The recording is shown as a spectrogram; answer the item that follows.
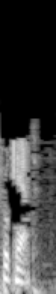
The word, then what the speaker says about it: Phuket: Well, that is actually pronounced Phuket. – It's Phuket.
